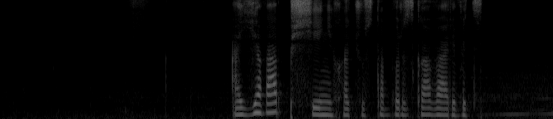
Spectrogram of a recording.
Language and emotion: Russian, angry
